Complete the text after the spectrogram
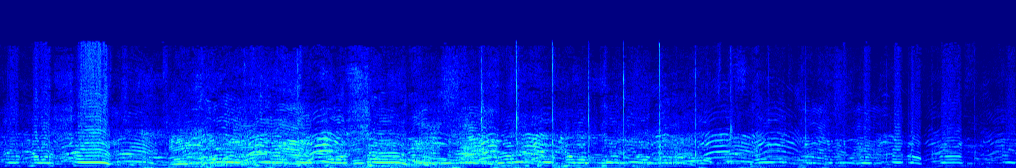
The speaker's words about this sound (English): This is one of the pro-affirmative action activists with a microphone, with anti-affirmative action supporters chanting USA in the background.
